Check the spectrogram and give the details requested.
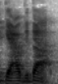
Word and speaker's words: Gal Gadot: late night hosts and she said the t is pronounced so I'm gonna trust the person who owns the name a little bit more than a random Youtube comment so I say Gal Gadot however I'm very excited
